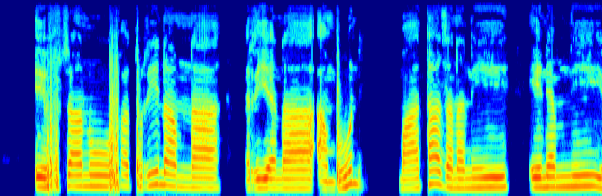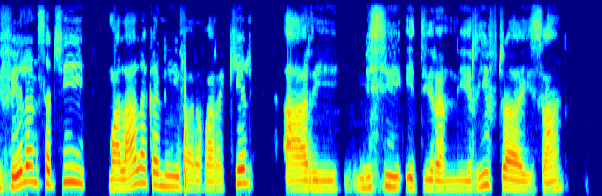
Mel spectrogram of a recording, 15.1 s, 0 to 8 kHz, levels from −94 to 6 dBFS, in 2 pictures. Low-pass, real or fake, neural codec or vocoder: 7.2 kHz; real; none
